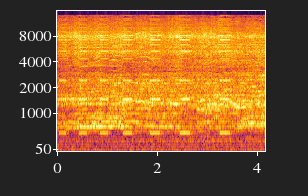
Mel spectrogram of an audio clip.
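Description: Game-show Big Wheel spinning down: its ticks come further and further apart as it slows to a stop, over steady held tones.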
